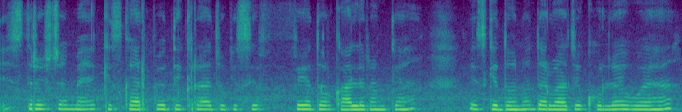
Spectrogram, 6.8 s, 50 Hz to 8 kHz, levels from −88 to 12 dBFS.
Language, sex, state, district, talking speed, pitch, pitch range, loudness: Hindi, female, Jharkhand, Garhwa, 195 wpm, 275 Hz, 270-285 Hz, -15 LUFS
